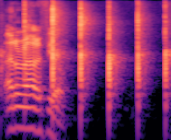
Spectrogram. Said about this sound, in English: I'll take the applause. That's huge.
